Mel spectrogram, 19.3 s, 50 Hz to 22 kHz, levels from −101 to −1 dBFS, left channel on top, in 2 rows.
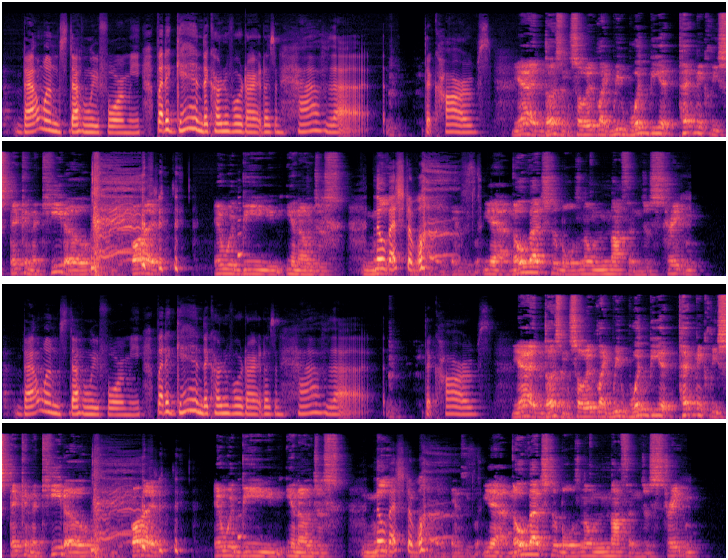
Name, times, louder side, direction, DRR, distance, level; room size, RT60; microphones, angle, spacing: voice 1, 0.0-4.8 5.6-6.5 10.8-11.5 14.0-15.7 18.5-18.6, left 4 dB, 40° left, 0.5 m, -27 dB
voice 2, 6.8-10.9 11.4-11.7 12.5-14.1 14.4-14.8 15.8-18.9, right 1 dB, 85° right, 4.0 m, -28 dB
15.0 x 11.0 x 3.6 m
head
